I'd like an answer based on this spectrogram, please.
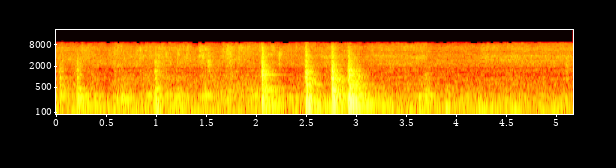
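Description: Kitchen tap running into the sink while things are rinsed, a steady hiss with a quick run of four or five clattering knocks about two to three seconds in.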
